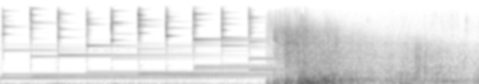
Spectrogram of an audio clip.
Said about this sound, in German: Auch ein Geräusch hat seine Klangfarbe. Die eines Donners ist eher dunkel.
